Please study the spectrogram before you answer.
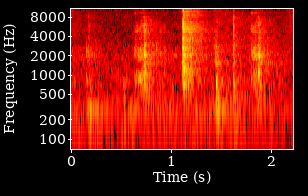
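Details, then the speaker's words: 1989 Kawasaki KX80 engine rebuild, case halves just bolted together, in neutral, crank turned by hand: a handful of uneven light ticks; owner suspects crank or rod hitting inside the case — unconfirmed. "It's that noise I was talking about. Ugh. What is that? I think the crank is hitting. I think the rod's hitting. The inside."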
